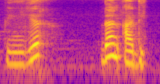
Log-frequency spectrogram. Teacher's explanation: I besar ini sama dengan I kecil, termasuk dalam vokal depan, tapi dalam vokal tinggi di bawah. Mulut tidak membundar, serta termasuk dalam vokal tertutup.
